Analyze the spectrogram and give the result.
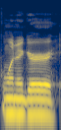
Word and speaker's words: Winegar: My Twitter handle is my name, Patrick Winegar. It is spelled W-I-N-E-G-A-R, like vinegar, but with a W.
